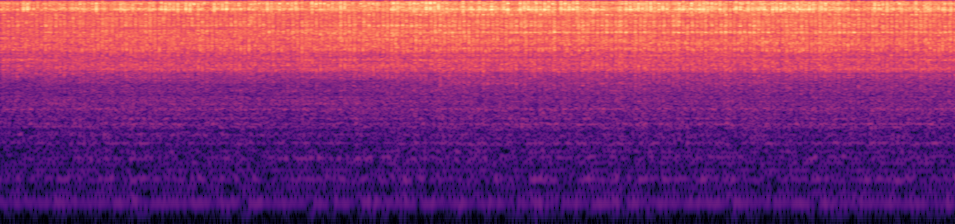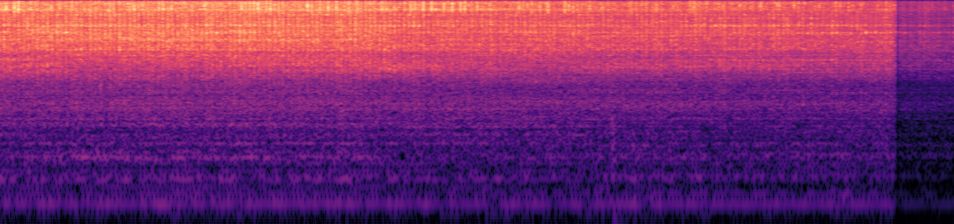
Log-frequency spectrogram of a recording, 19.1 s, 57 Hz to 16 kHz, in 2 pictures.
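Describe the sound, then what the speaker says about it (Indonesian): Homemade motorless machine running on a 12 volt adaptor gives a continuous, even mechanical whir and hum, close and steady for the whole stretch, with no voices. "langsung kita skip aja ke momen dimana mesinnya udah gue jalanin"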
